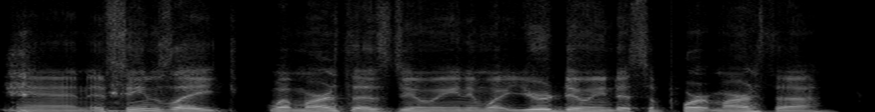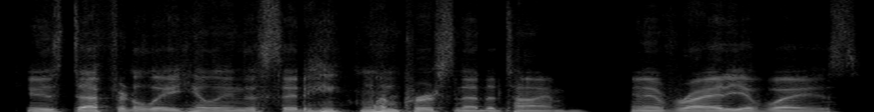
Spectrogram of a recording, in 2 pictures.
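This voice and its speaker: A male podcast host with a mid-pitched voice thanks his guest in a soft, appreciative way, pausing for the odd "um". The recording is dry, with no room sound around him. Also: no room sound. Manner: soft-spoken, appreciative, hesitant fillers. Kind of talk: interview wrap-up.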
